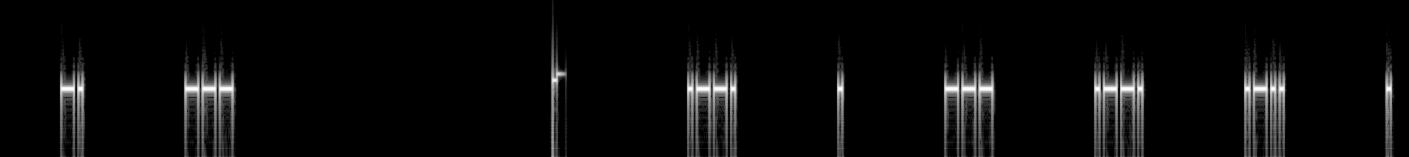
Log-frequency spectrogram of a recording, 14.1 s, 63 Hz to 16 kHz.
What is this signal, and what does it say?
Morse code, heard as a keyed tone, about 28 wpm, spaced as for 8 wpm, 700 Hz. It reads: NO PEOPLE
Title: 8x Character Spacing - Top 100 Words - 28wpm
